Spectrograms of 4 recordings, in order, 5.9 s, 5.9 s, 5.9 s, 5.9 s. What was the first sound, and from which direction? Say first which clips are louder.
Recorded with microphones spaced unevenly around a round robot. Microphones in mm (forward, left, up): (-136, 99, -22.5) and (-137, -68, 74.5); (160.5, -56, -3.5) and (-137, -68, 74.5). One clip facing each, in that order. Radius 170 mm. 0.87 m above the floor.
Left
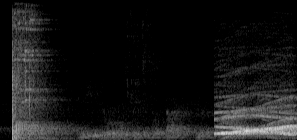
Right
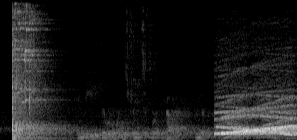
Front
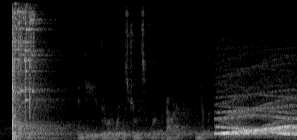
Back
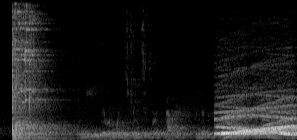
Breaking glass: right 2 dB, front 1 dB; 5° left.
